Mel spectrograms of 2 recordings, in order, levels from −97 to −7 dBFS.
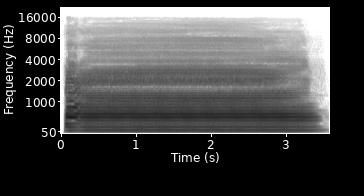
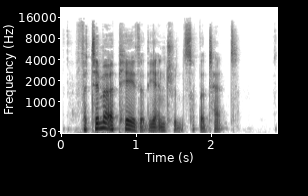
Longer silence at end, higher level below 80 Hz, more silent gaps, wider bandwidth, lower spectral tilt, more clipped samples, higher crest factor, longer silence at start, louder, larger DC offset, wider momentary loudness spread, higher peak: second, 0.1 s vs 0.55 s; about the same, -60 dBFS vs -58 dBFS; neither; about the same, 14 kHz vs 14.5 kHz; about the same, -5.5 dB/octave vs -5 dB/octave; neither; second, 12 dB vs 20 dB; second, 0.05 s vs 0.25 s; first, -20 LUFS vs -25 LUFS; neither; second, 2 LU vs 15 LU; about the same, -8 dBFS vs -8 dBFS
